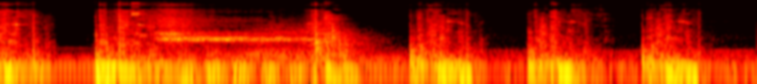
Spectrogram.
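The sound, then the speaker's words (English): A door creaks open in a long, drawn-out groan with a steady whining tone, followed by three shorter rough bursts of noise. No one speaks. “The door opened, so I left.”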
